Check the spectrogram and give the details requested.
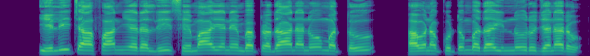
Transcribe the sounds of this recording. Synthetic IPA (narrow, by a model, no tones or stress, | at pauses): elit͡ʃaːpʰaːnjɐɾɐlːisemaːjɐne̞mbɐpɾɐd̪ʱaːnɐnumɐt̪ːu | ɐʋɐnɐkuʈumbɐd̪ɐinːuːɾud͡ʒɐnɐɾu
